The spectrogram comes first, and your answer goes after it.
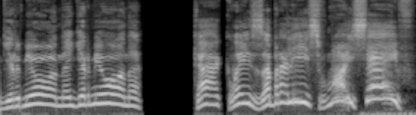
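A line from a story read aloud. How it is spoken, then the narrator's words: Shrieking. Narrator (Russian): визжала Беллатриса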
